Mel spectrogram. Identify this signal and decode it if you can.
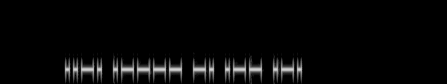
Morse code, heard as a keyed tone, about 30 wpm, 700 Hz. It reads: F1NWR
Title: DXCC-100 Call Signs - 5 Characters - Repeated 2x - 30wpm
